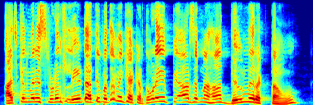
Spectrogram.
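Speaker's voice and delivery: ordinary delivery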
